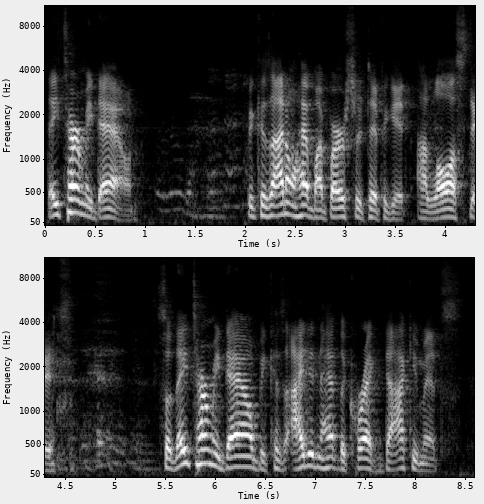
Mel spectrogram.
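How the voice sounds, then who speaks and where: A man in his thirties from near Baltimore with a Southern-sounding drawl, telling self-deprecating stand-up jokes in a deadpan way. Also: mid-range voice, normal speed. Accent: Southern-sounding American drawl. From Maryland, near Baltimore. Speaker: stand-up comedian. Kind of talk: stand-up comedy set.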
